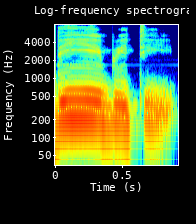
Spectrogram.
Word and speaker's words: debt: comb lmb lamb and debt debt B silent here very nice look at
